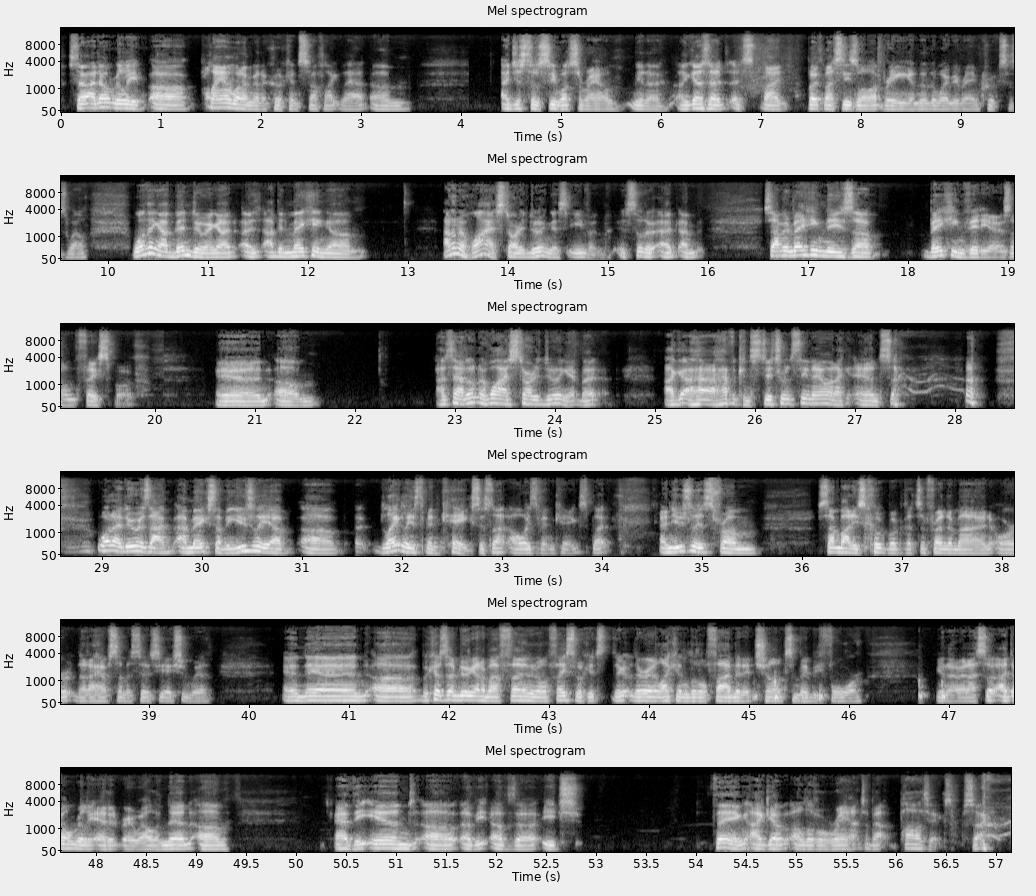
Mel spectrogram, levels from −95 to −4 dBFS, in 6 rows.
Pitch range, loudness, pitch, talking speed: 110-130 Hz, -19 LUFS, 115 Hz, 205 wpm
